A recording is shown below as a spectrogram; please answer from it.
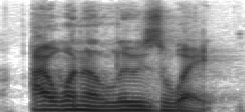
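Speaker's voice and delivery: ordinary delivery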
